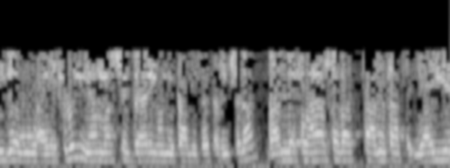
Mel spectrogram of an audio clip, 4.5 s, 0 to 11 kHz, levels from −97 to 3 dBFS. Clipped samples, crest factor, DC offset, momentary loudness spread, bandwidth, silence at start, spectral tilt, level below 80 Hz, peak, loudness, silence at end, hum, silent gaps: under 0.1%; 18 dB; under 0.1%; 5 LU; 4.1 kHz; 0 s; -9.5 dB/octave; -48 dBFS; 0 dBFS; -17 LUFS; 0 s; none; none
